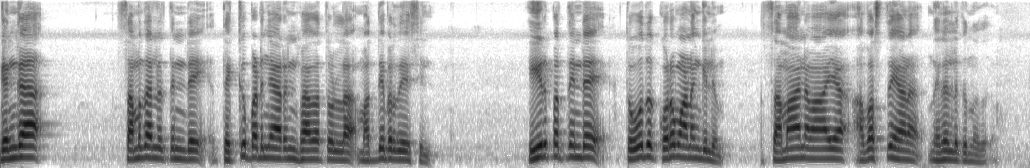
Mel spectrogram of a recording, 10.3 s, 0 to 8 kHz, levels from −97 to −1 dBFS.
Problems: none marked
